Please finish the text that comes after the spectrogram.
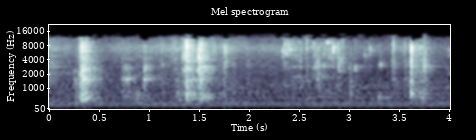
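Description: Water drips and splashes into a catch container from a disconnected reverse-osmosis filter line, a few scattered faint drops and trickles over a low steady hum, no talking.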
